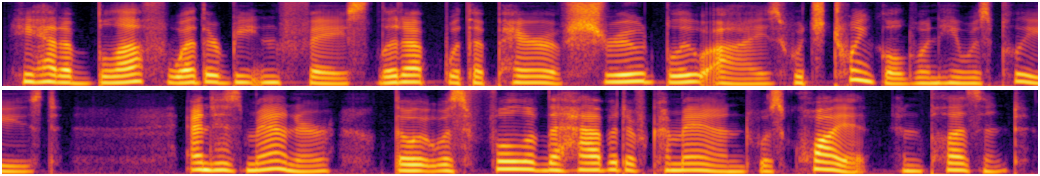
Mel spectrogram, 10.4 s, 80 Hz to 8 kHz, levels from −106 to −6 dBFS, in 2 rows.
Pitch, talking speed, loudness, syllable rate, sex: 215 Hz, 220 wpm, -19 LUFS, 5.0 syllables/s, female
